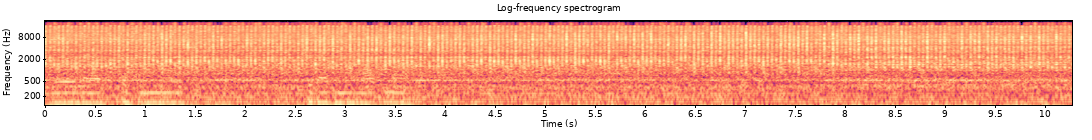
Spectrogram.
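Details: 2009 Nissan Altima at idle: loud, continuous, sharp clicking about four a second following engine speed, coming from the passenger side of the engine; cause unknown.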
